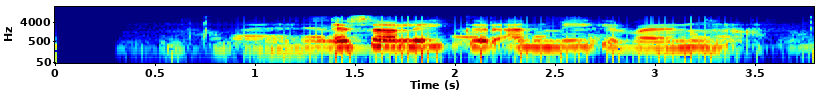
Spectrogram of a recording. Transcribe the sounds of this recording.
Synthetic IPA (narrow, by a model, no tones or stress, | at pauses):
ɛɾ̥θaleːjkʏɾɛ̰nːmɪːcɪɾvaːjɾɪnuːna̰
